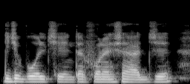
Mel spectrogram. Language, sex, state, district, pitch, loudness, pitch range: Bengali, male, West Bengal, Dakshin Dinajpur, 120 Hz, -16 LUFS, 115-125 Hz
